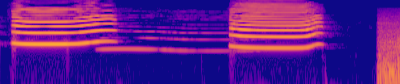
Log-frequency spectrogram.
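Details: Monkey vocalising with loud, sustained whooping tones that bend upward at the end. A quieter, lower glide sits between two strong calls. A short burst of noise closes the sequence.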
